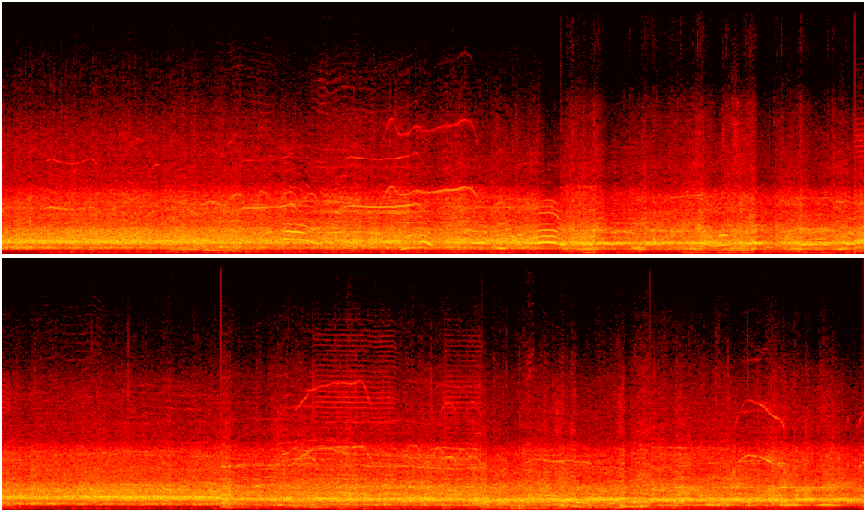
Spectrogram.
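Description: A large crowd cheers and roars in an open stadium.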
